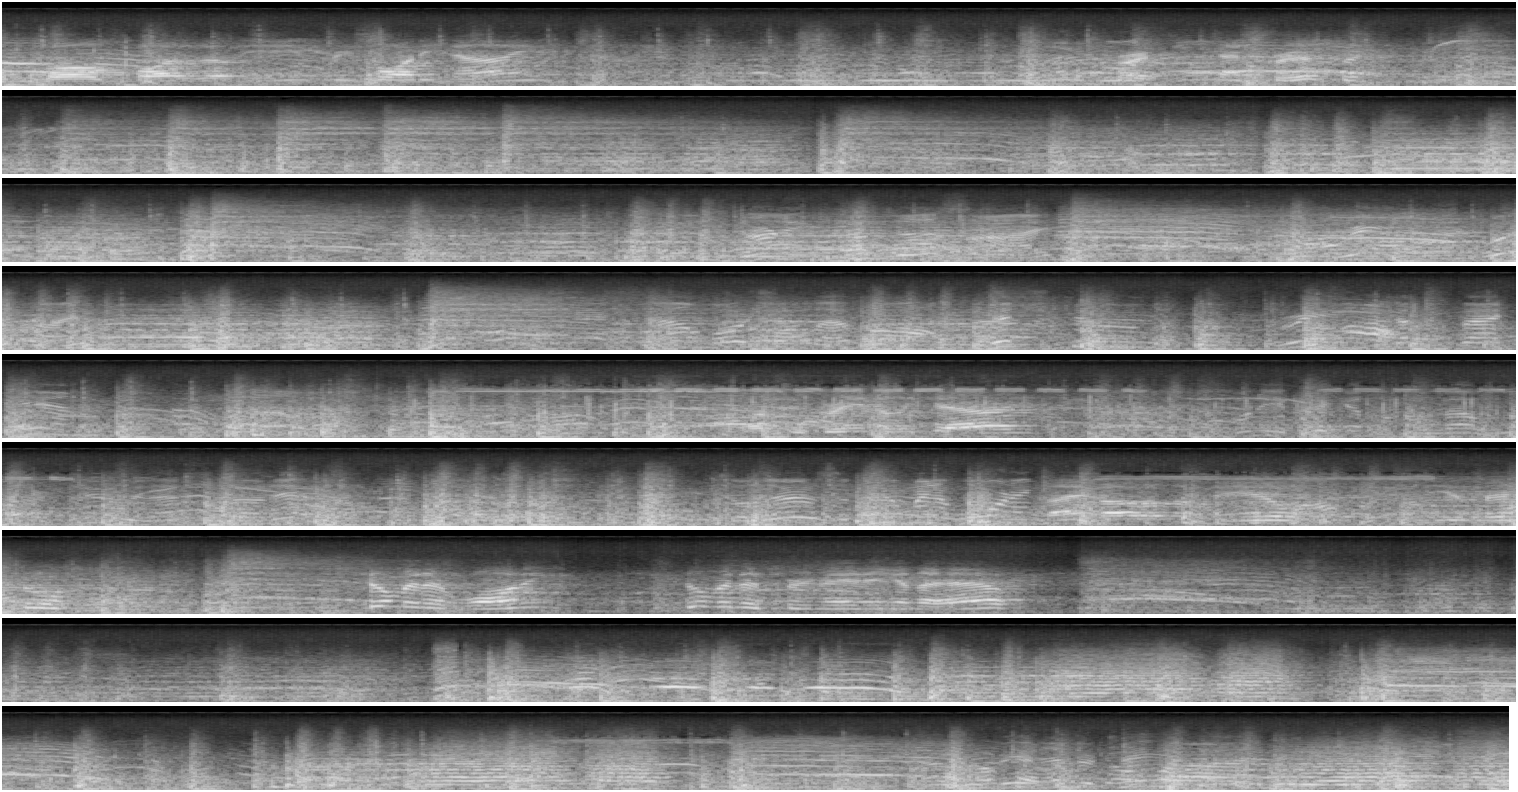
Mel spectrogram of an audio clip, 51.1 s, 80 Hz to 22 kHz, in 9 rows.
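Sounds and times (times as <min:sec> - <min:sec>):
brass and drums music: 0:00.0 - 0:51.0
crowd voices: 0:00.0 - 0:51.0
referee's whistle: 0:05.3 - 0:06.1, 0:24.3 - 0:28.9, 0:32.4 - 0:34.1, 0:47.4 - 0:48.6.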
